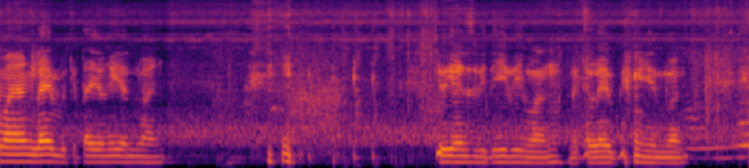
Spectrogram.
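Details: Night frog chorus near a home, with loud, deep, nasal croaks in rough pulsed bursts lasting one to two seconds and quieter gaps between them, while a continuous insect hum runs underneath.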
